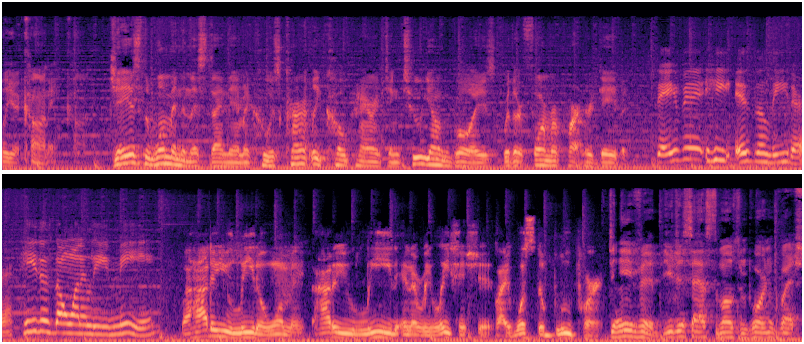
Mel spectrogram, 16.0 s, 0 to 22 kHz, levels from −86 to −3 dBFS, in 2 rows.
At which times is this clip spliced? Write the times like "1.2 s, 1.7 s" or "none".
none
